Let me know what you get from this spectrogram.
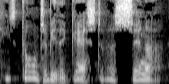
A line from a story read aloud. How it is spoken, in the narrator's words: all the people began to mutter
